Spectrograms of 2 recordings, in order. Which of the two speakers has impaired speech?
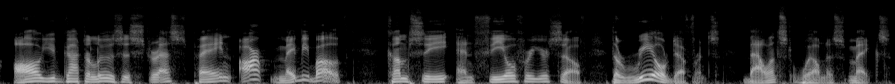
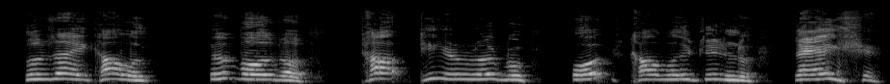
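The second: cerebral palsy; affects balance, fine motor; diagnosed age 2; speech impediment, often hard to understand.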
